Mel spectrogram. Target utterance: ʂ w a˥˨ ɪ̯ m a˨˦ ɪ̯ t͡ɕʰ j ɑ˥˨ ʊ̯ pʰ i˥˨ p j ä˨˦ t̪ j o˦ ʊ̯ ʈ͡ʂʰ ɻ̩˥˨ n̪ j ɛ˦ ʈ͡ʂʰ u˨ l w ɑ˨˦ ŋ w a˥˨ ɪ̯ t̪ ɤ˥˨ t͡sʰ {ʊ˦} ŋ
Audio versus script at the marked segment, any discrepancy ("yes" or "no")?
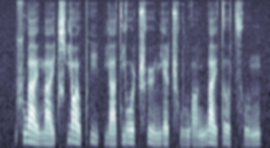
yes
